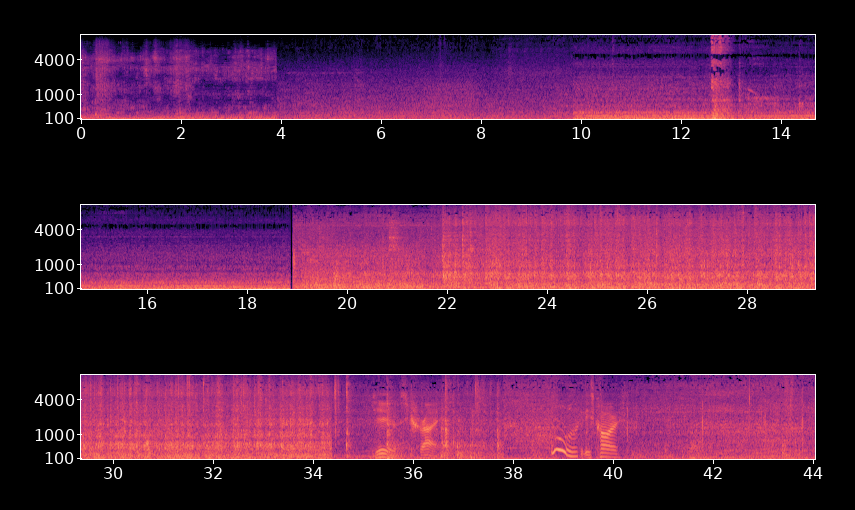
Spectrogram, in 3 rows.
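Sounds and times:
low vehicle engine rumble: 0.0s - 44.0s
freight train rolling past: 13.7s - 44.0s.

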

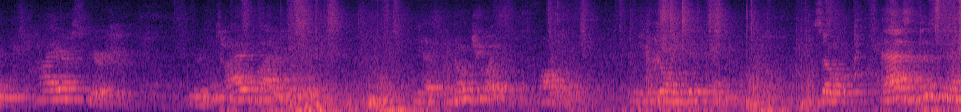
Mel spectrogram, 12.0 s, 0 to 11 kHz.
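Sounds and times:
person speaking: 2.4s - 12.0s
bare feet shuffling on mat: 2.8s - 5.8s, 6.7s - 12.0s.

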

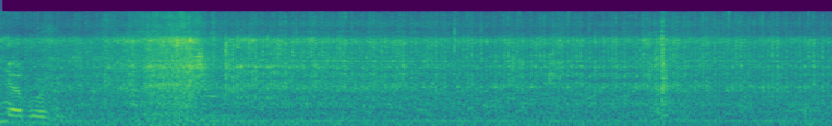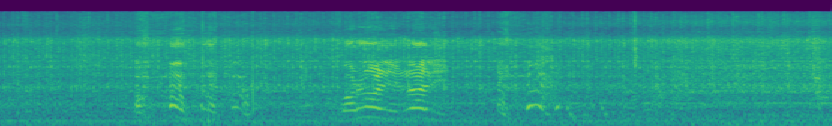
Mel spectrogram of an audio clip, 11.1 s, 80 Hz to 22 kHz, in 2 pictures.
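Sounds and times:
engine idling: 0.0s - 11.0s.

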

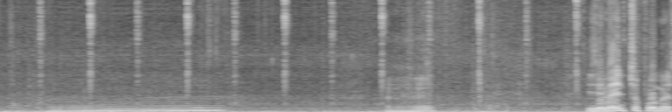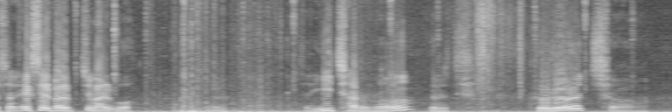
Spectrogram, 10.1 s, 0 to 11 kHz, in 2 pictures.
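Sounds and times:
truck engine drone: 0.0s - 5.5s
road noise inside cab: 0.0s - 10.0s
turn signal ticking: 0.0s - 10.0s.

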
